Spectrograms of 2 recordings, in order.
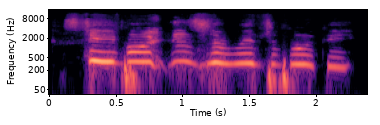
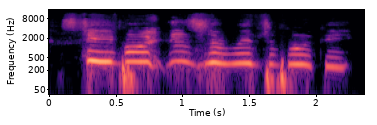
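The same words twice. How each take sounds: First: It is said with a straight face. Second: It is said with a straight face.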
